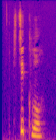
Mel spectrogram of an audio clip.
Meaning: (noun) 1. glass 2. chimney (of kerosene lamp) 3. pane, window, lens 4. an extremely sad, heartbreaking story; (verb) neuter singular past indicative perfective of стечь (stečʹ)
- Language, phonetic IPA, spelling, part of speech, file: Russian, [sʲtʲɪˈkɫo], стекло, noun / verb, Ru-стекло.ogg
